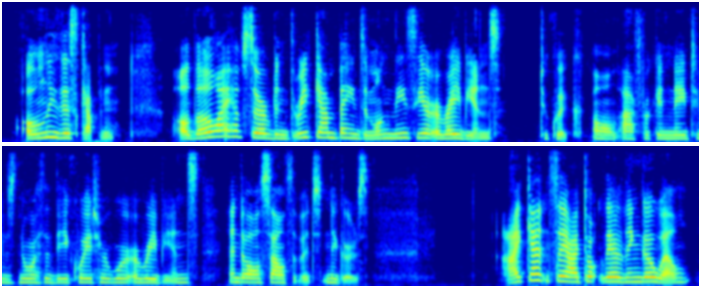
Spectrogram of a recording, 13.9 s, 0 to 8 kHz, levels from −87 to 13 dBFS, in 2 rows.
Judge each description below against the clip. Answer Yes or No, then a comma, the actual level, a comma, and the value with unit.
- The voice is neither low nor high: No, high, 240 Hz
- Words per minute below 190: Yes, average, 170 wpm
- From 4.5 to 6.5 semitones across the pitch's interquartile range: No, average, 3.2 semitones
